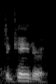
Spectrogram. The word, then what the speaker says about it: Decatur: I'm going to mispronounce Decatur or Decatur. Yeah, that's right. That's Decatur.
